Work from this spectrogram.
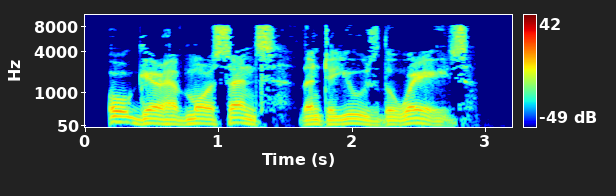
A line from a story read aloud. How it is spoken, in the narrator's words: Loyal growled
